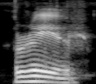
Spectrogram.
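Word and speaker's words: rare: Next है रेयर बोलना है, इसको रार नहीं बोलना, रेयर।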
